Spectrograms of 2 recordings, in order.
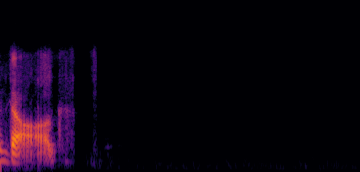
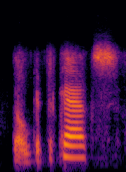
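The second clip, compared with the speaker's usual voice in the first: usual speaking voice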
